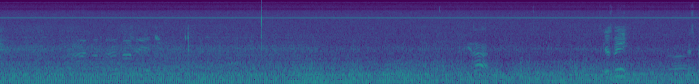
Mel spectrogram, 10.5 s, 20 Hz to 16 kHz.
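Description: Steady low hum of the UC3 Nautilus submarine's engine running as the boat manoeuvres on the surface, with faint voices now and then.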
